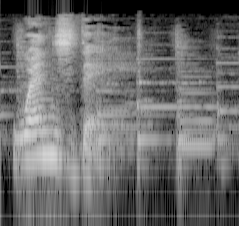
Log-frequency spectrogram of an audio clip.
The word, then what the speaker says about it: Wednesday: right it's wednesday wednesday this word looks like it should take far longer to say than it does the middle three lepers look like they should be a separate syllable but the truth is they sort of get swallowed okay so they're there because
